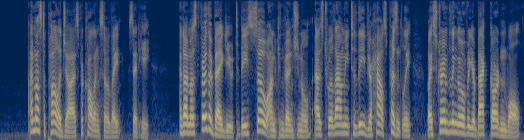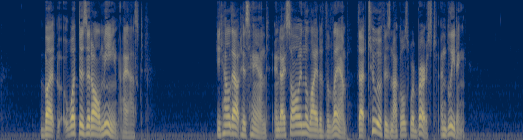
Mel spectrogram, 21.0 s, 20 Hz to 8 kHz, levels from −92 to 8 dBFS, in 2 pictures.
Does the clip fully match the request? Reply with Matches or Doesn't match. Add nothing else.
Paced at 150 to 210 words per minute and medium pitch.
Matches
